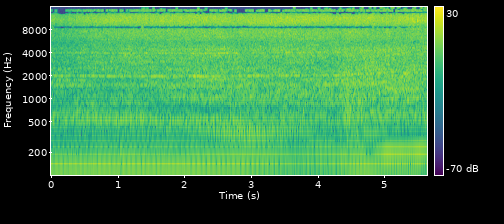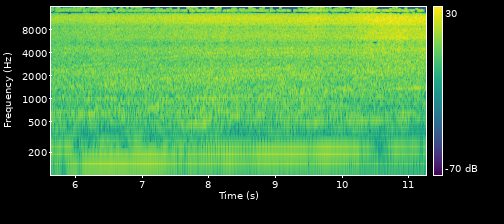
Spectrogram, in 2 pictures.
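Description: Volvo 240 Turbo's B21FT turbocharged four-cylinder running on a chassis dyno through a 2.5-inch stainless exhaust with a Cherry Bomb muffler. It holds a steady speed at first, then from about four seconds in the revs climb slowly and level off near the end.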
